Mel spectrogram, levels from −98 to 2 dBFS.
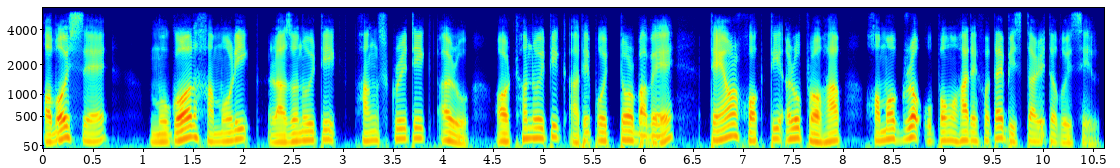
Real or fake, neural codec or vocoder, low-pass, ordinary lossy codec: fake; codec, 24 kHz, 0.5 kbps, DualCodec; 5.4 kHz; none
